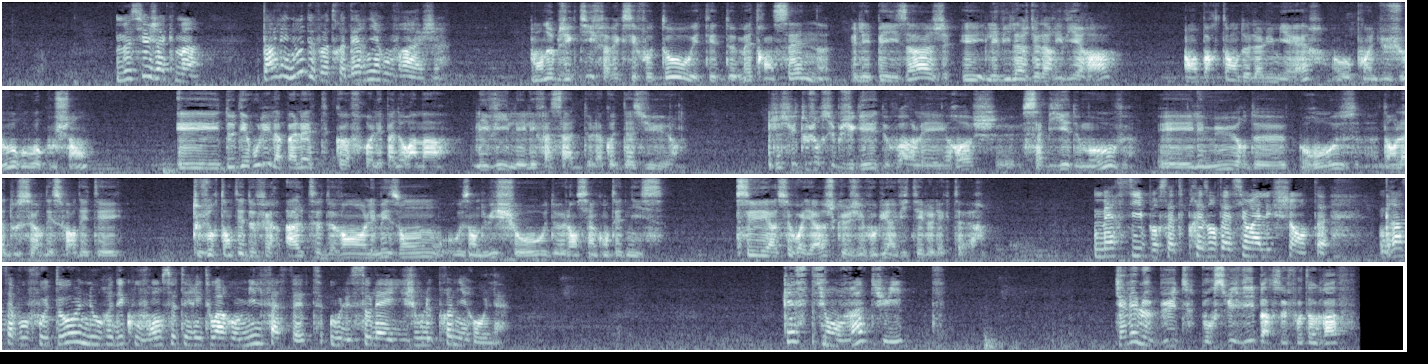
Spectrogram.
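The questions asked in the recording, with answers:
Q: Quel est le but poursuivi par ce photographe ?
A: Mettre en valeur les couleurs et la lumière des paysages et villages de la Côte d'Azur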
